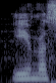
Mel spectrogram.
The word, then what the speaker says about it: Iomas: my book Emma Reflections on life and living em must is spelled i o m a s this you're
